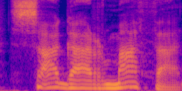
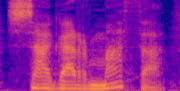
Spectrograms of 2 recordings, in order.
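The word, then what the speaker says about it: Sagarmatha: guy came on board in nepal it's called sagar mata now you'll have to excuse my pronunciation sagar mata which means head of the sky and there's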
